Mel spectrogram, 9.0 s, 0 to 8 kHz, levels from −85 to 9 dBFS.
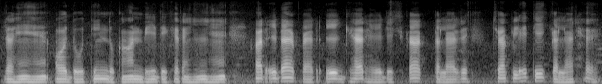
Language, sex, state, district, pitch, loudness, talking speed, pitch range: Hindi, male, Madhya Pradesh, Bhopal, 95 Hz, -19 LUFS, 135 wpm, 90-105 Hz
